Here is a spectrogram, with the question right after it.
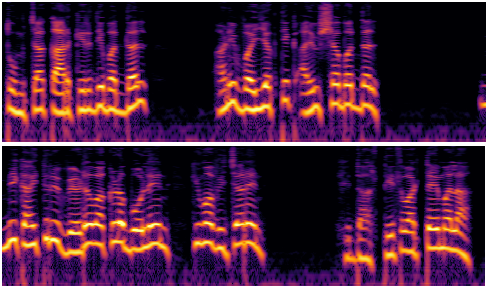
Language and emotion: Marathi, fearful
